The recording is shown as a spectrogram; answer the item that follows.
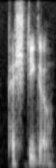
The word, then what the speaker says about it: Peshtigo: about it, but I don't know how to spell it. P E S H I T. I think I added it. Pesiggo.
